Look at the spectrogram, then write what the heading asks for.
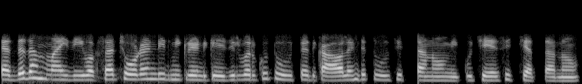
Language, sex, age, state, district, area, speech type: Telugu, female, 30-45, Andhra Pradesh, Palnadu, urban, conversation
